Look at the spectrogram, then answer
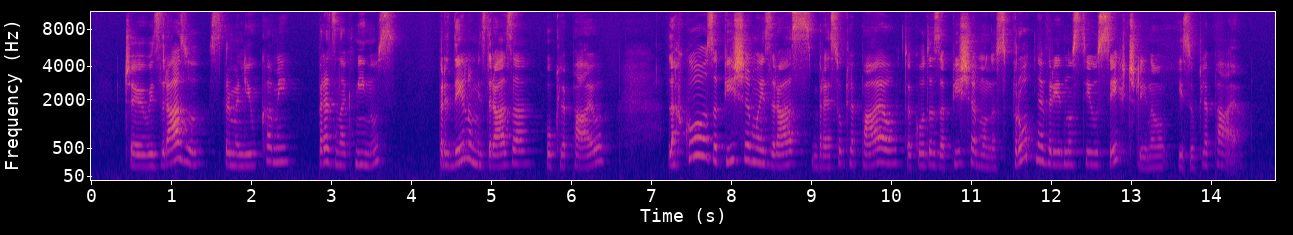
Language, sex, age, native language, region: Slovenian, female, 18-29, Slovenian, Drava region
